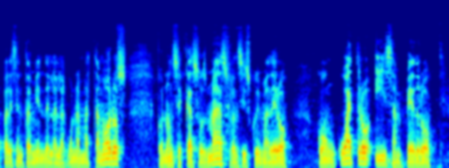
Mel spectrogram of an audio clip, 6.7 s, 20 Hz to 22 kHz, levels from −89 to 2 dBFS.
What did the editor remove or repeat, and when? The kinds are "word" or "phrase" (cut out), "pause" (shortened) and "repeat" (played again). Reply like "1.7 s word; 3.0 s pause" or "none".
none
